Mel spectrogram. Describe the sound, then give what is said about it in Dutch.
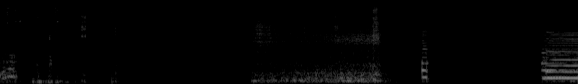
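Keys jingle, then a stalled car engine cranks and restarts in a rough burst of noise. It cuts off with a click, and a bright tonal sound starts up right after as the car's music restarts, playing a healing mantra. “Mijn eh, auto die sloeg af. En ehm, dan start dus alles opnieuw op, ook de muziek.”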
